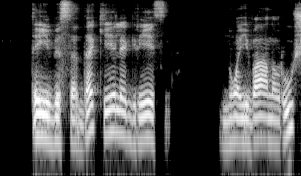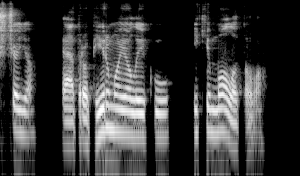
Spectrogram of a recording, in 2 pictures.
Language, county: Lithuanian, Vilnius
